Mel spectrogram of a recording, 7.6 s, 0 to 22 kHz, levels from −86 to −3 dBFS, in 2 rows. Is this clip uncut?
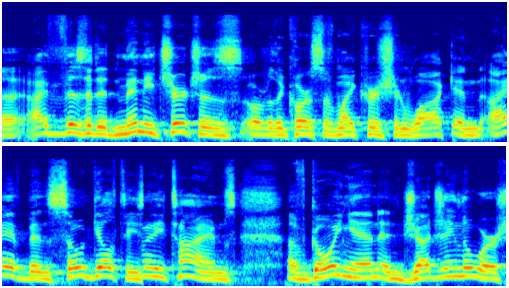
no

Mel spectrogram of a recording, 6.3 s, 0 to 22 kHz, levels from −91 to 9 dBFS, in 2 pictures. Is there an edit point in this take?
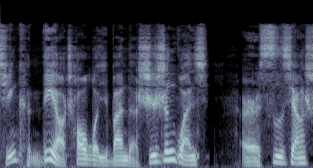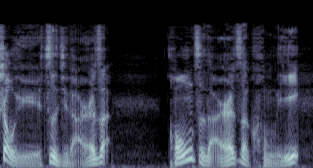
yes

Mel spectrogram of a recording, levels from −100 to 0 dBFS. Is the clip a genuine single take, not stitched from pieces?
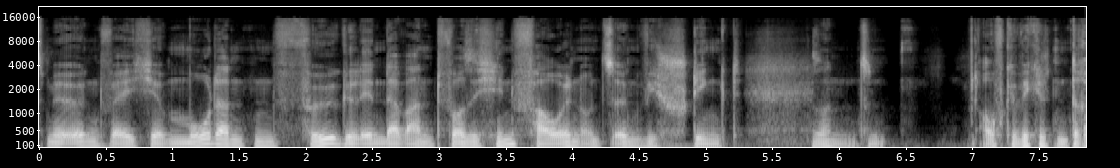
no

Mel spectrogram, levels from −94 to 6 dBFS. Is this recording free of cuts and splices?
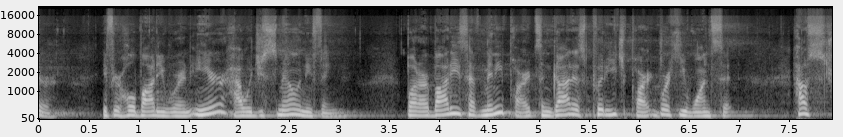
no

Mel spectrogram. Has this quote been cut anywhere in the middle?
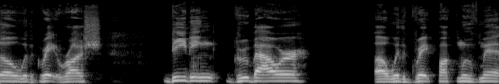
yes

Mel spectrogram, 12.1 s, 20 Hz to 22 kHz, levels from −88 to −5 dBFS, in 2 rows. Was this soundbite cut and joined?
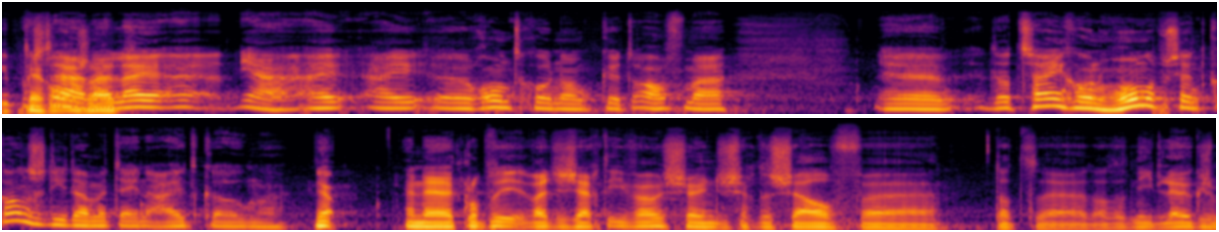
yes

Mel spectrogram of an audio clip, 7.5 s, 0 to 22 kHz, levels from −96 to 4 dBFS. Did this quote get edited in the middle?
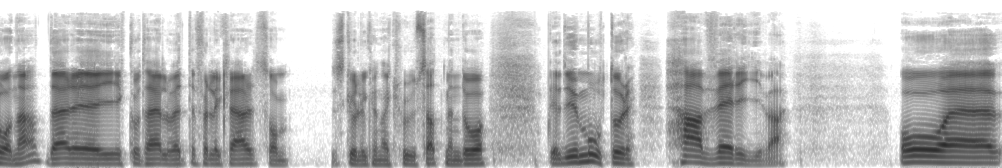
yes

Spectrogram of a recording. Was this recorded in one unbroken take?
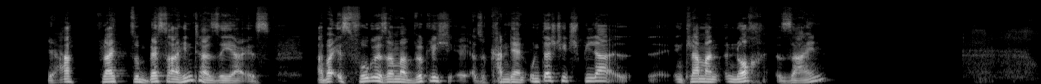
yes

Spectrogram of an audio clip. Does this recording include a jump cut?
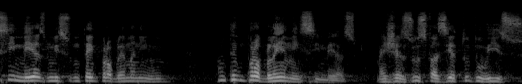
yes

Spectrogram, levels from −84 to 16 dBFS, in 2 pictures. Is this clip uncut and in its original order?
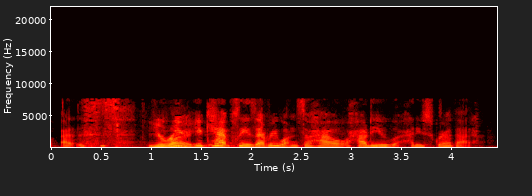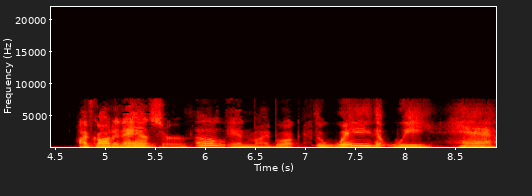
no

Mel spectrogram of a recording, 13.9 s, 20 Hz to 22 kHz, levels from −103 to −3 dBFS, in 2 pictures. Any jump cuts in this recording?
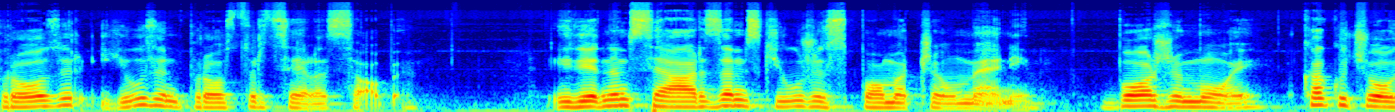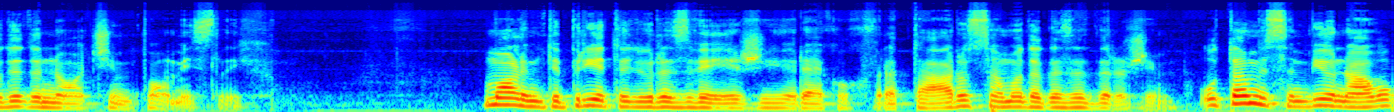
yes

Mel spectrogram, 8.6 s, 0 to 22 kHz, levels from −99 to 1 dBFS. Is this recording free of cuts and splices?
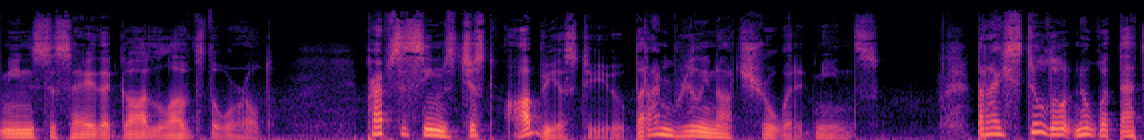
no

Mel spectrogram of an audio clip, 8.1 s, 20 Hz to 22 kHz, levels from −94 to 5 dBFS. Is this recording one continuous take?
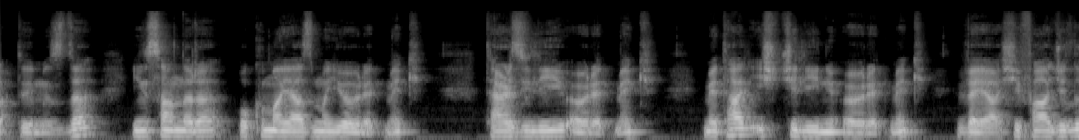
yes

